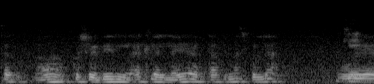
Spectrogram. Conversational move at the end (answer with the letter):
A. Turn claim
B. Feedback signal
B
